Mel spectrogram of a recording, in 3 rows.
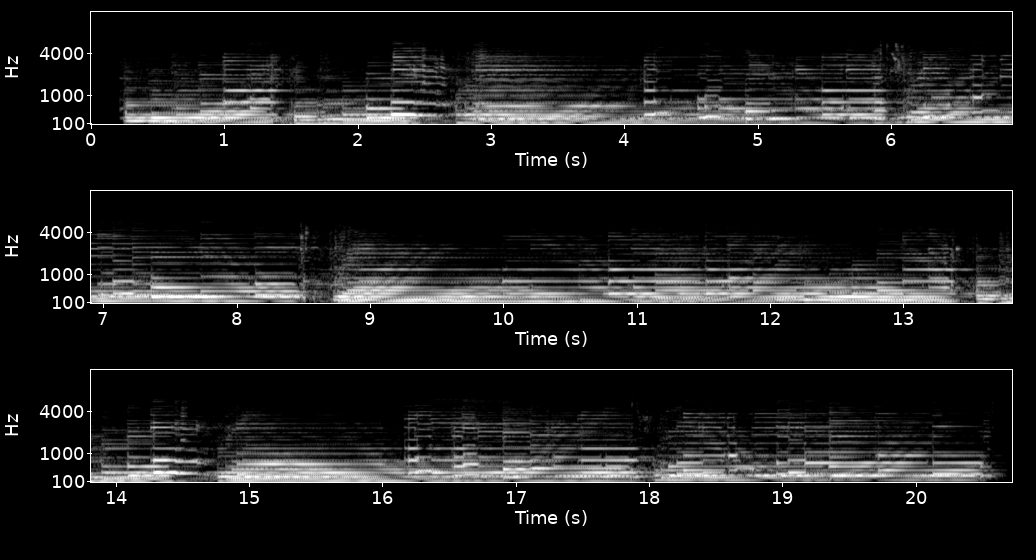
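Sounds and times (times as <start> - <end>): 
guitar with wet swirling phaser effect: 0.2 - 20.7.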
